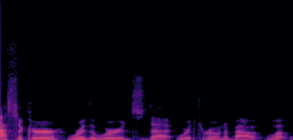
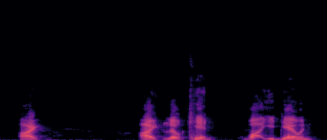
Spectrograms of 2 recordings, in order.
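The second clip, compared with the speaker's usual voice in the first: loud, high, laid-on fake put-on British accent; 5 semitones higher, 7 dB louder than usual. Speaker talks to a little kid in a fake british accent. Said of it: "I'm using a fake ass British accent".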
